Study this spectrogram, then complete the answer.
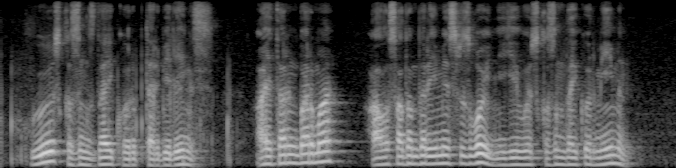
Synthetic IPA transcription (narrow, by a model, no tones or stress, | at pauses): wɵzqʰəzəɴəzd̪ɑjkʲʰɵɾɪpt̪ʰæɾbije̞le̞ŋɪz̥ | ɑ̰jt̪ɑɾəɴbɑɾmɑ | ɑlˠəsɑd̪ɑmd̪ɑɾe̞me̞spɪzʁo̞jne̞ɡʲe̞wɵzqʰəzəmd̪ɑjkʲʰɵɾme̞jmɪn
